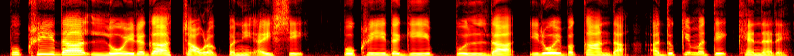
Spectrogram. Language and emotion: Manipuri, neutral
